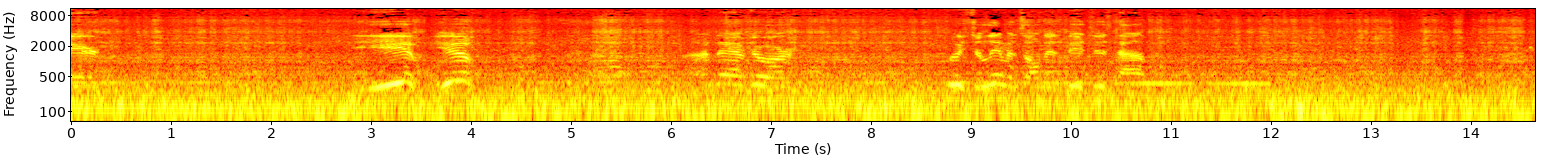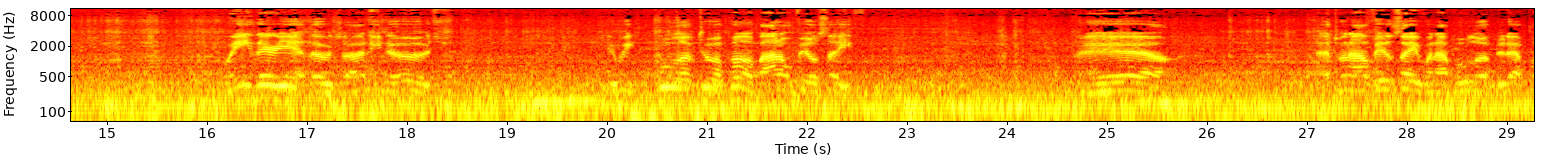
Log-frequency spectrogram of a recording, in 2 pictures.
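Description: A truck engine rumbles steadily while driving on a highway.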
